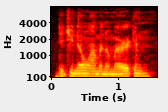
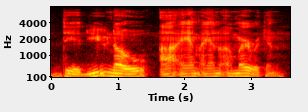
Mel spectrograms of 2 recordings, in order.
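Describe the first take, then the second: First: It is said fast, words running together. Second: It is said slowly, each word separate.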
